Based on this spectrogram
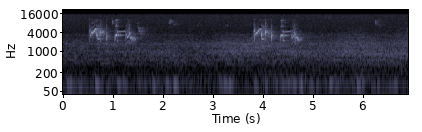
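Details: Brown-eared bulbul giving two separate bursts of harsh, chattering squeaky notes about three seconds apart, over a steady low hum and diffuse outdoor background noise.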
